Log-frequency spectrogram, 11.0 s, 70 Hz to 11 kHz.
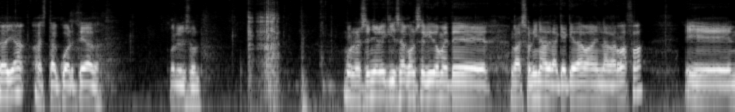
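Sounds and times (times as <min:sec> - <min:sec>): scraping rustles: 0:03.0 - 0:05.1
dull thump: 0:04.4 - 0:05.0.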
